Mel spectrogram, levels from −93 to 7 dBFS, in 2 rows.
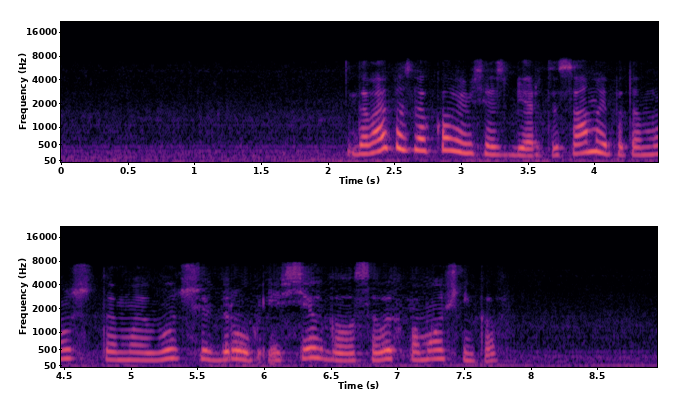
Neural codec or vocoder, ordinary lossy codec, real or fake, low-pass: codec, 24 kHz, 3.1 kbps, DualCodec; Opus, 16 kbps; fake; 7.2 kHz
